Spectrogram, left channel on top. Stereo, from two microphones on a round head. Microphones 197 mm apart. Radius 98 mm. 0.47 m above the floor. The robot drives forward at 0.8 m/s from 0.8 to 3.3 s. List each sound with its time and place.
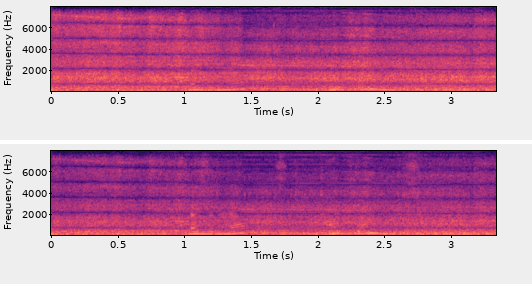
0.0 s an aircraft: 50° left (ahead or behind); by 3.4 s 40° left (ahead or behind)
1.0 s a man speaking: 30° right (ahead or behind); by 3.3 s 20° right (ahead or behind)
